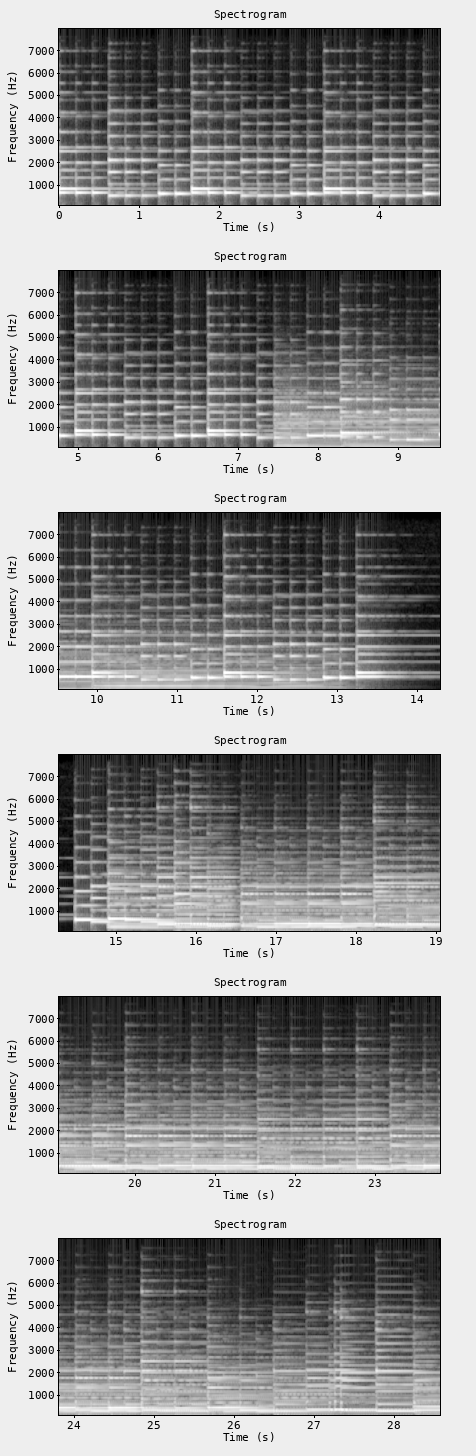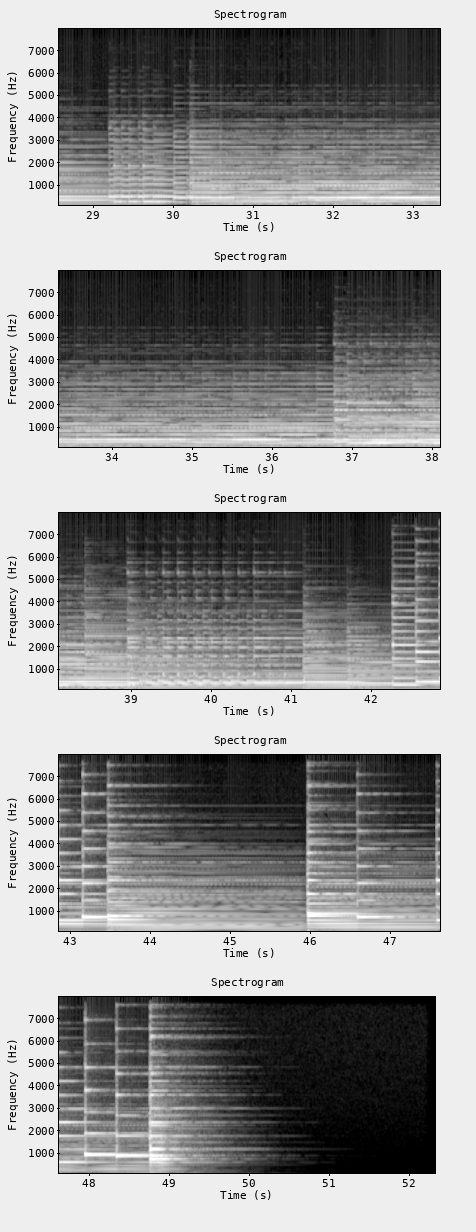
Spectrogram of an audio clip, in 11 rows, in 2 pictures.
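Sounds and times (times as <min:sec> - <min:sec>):
piano: 0:00.0 - 0:50.5.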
